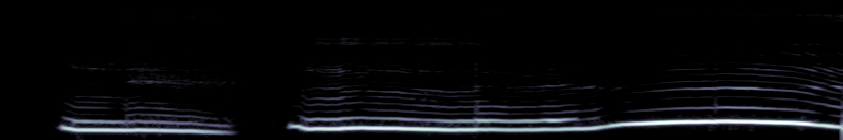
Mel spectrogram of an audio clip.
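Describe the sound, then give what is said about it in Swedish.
A cow moos twice, loudly: a short low moo followed by a long drawn-out one that rises slightly in pitch toward the end, with nothing else in the background. “Då kom det en ko.”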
